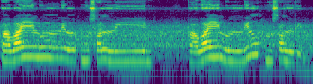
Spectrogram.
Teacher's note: Lam sukun diharokati tanwin bertemu dengan huruf lam setelahnya. Cara membacanya seakan-akan di huruf lam tersebut seperti ada berupa tasdid, langsung dimasukkan. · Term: bila gunnah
